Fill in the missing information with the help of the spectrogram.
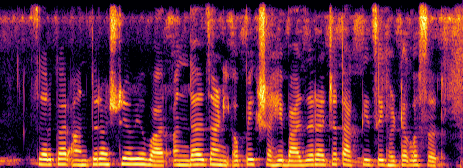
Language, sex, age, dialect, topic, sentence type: Marathi, female, 25-30, Southern Konkan, banking, statement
